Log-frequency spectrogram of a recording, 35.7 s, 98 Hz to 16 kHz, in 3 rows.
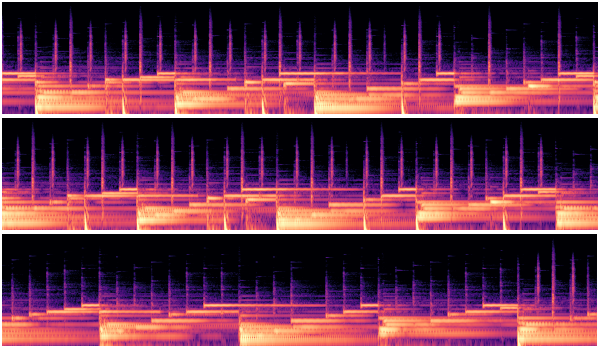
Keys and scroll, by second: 4.0 ctrl+s, 32.0 ctrl+c, 33.7 ctrl+v, 35.0 ctrl+s.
